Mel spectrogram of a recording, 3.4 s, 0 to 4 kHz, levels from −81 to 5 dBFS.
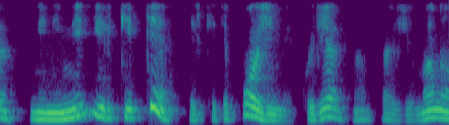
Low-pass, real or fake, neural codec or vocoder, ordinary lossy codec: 3.6 kHz; real; none; Opus, 32 kbps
